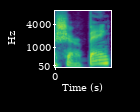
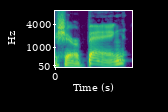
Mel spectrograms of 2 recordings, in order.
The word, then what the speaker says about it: charabanc: in the past I've been calling it a sheriff bank which is incorrectly or sure Punk which is definitely incorrectly pronounced it is a sheriff bang and even though it's a British word I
